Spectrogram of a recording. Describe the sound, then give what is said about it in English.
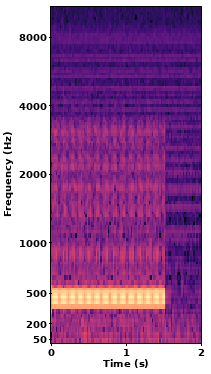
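A telephone ringback tone on an outgoing call to a house: one steady, unbroken hum-like pitch holding for about a second and a half, then cutting off abruptly, with no voices. “The phone's ringing at Bigfoot's.”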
